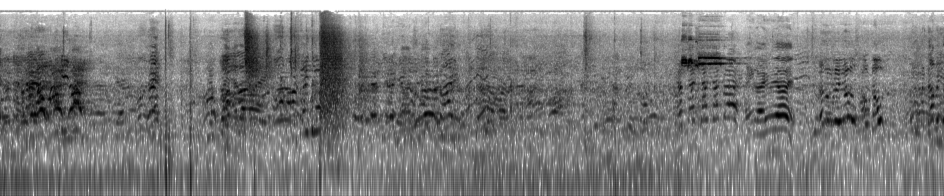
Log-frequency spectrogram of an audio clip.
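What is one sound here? A crowd of spectators chatters and calls out nearby outdoors.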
